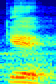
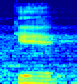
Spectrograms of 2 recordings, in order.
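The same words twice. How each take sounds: First: It is said more loudly. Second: It is said at normal volume.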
